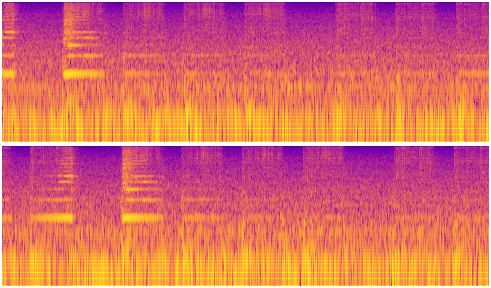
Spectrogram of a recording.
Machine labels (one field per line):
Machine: slide rail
